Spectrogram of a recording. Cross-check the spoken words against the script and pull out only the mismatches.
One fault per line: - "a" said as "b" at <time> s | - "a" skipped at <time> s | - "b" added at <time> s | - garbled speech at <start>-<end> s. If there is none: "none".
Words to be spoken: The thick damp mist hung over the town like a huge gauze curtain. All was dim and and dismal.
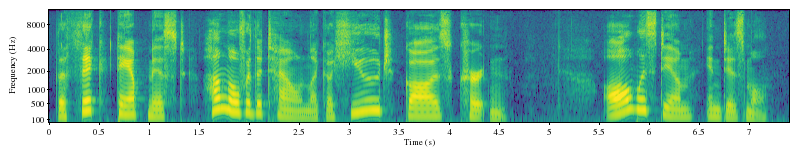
- "and" skipped at 6.7 s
